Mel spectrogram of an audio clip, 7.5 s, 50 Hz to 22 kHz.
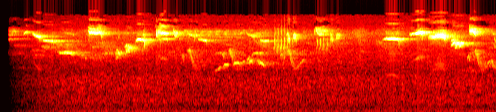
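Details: Collared flycatcher in a forest near Malemnovice on 23 May 2015, singing high, thin, squeaky phrases of rising and falling notes, delivered rapidly and irregularly, with faint background hiss.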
